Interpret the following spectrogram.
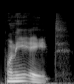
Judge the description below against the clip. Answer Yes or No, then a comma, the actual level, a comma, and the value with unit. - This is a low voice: Yes, low, 130 Hz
